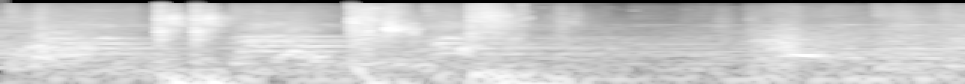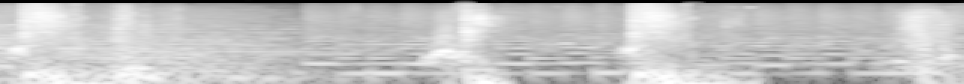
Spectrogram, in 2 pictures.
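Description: Fight-scene sound effects: a quick string of loud punch and kick thuds and whacks, about eight in six seconds, some with a whoosh of a swing, over background action music.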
